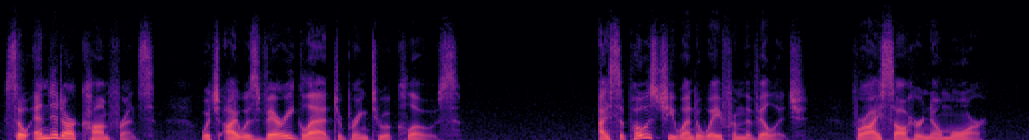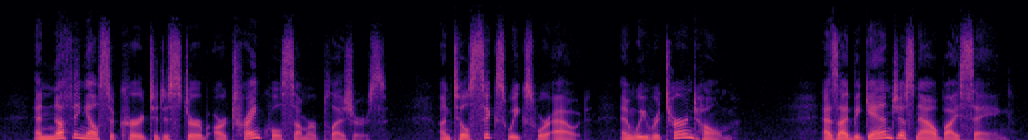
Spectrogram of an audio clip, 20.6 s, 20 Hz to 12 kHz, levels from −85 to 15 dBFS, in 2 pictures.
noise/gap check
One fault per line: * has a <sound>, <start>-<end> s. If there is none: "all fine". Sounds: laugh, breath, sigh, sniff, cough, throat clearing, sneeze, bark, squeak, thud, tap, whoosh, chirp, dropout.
all fine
